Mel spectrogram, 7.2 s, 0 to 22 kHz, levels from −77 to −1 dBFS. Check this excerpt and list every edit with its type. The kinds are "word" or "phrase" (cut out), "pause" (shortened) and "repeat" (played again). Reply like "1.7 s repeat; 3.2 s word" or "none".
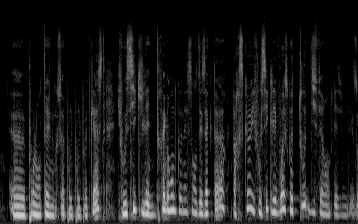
1.5 s repeat; 3.1 s word; 4.6 s pause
